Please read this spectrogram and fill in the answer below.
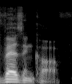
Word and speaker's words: Vezenkov: changed since Friday vezenkov so it's vezenkoff enkov all right I don't know that's what we'll go it's all about syllables I guess um so we'll we'll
